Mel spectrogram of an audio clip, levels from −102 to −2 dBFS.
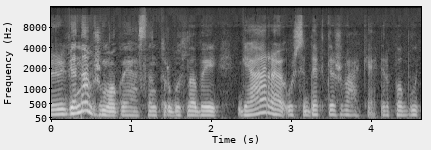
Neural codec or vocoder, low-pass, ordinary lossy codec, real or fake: vocoder, 44.1 kHz, 128 mel bands, Pupu-Vocoder; 14.4 kHz; Opus, 16 kbps; fake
